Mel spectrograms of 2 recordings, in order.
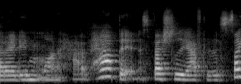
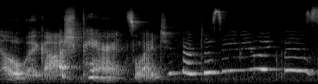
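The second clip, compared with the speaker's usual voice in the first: hushed, breathy mock embarrassment, rising high at the end; embarrassed whisper; 6 dB quieter than usual. Daughter whispering her shame at being seen crying by parents. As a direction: whisper it, mortified, squeaking up at the end.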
